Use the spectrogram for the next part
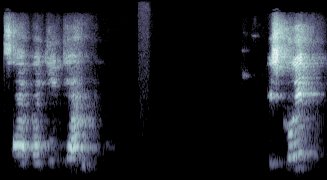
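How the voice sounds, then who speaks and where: A man preaching a sermon, telling a story with deep emotion and speaking straight to his listeners. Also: drawn-out words, sharp tone, roomy sound, rough recording. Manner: emotional, earnest storytelling, addresses listeners directly. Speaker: Islamic preacher. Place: mosque hall.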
